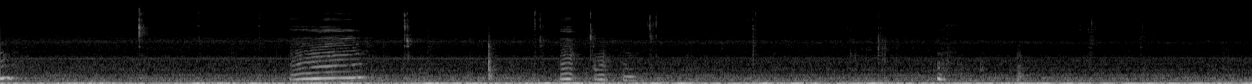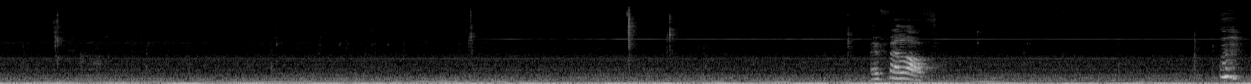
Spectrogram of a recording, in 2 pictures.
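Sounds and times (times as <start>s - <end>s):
steady low hum: 0.0s - 25.0s
person chewing: 4.0s - 4.4s, 5.3s - 17.6s.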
